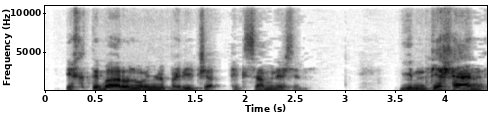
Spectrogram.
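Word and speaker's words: اختبار: എഴുതിവെക്കുക പിന്നെയുള്ള ഒരു പദം ഇഹ്തിബാറുൻ എന്നാണ് ഇഹ്തിബാറുൻ അതിലെ ഇ ഉച്ചാരണം ഇല്ലാത്ത ഇ ആണ് ചേർത്ത് വായിക്കുമ്പോൾ ഉച്ചാരണം ഇല്ല തുടങ്ങുമ്പോൾ ഇ കൊടുക്കണം ഇഹ്തിബാർ എന്ന് പറഞ്ഞാൽ പരീക്ഷ എക്സാമിനേഷൻ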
